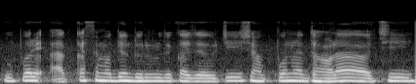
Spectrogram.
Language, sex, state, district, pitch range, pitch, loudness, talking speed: Odia, female, Odisha, Malkangiri, 155-170 Hz, 160 Hz, -12 LUFS, 115 wpm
